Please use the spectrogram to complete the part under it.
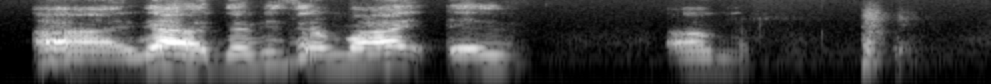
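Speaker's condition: ALS; slurred speech

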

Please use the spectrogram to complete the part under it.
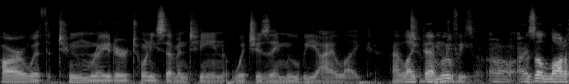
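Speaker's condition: No condition

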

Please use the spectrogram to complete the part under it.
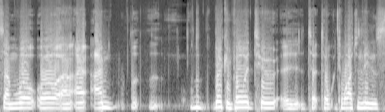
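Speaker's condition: Stuttering; repeated sounds, repeated words

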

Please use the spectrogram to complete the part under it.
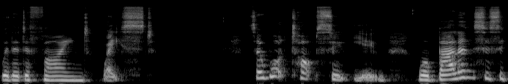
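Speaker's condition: No condition

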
